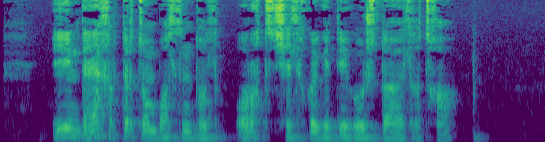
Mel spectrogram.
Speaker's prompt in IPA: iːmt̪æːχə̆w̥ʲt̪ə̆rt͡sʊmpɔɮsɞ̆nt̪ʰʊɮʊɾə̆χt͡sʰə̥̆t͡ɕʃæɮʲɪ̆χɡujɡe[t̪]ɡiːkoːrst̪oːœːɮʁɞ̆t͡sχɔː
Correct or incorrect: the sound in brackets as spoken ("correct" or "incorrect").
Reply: correct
